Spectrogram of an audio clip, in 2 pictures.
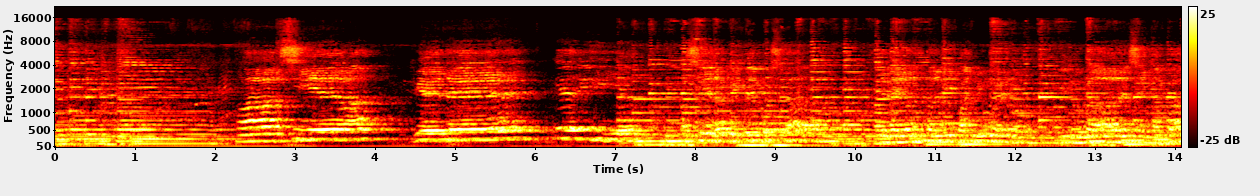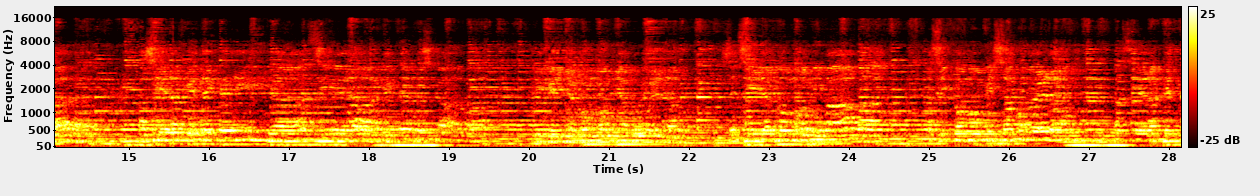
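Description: A Colombian Andean string trio of two acoustic guitars and a twelve-string tiple playing the instrumental interlude of a bambuco-style song. The strings pick a busy run in the first few seconds, then settle into fuller strummed and picked accompaniment.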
